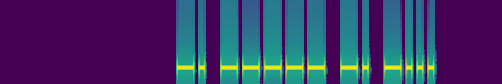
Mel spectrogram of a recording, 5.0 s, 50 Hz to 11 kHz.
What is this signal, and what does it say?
Morse code, heard as a keyed tone, about 22 wpm, 700 Hz. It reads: N0NB
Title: USA Call Signs - 4 Characters - Repeated 3x - 22wpm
